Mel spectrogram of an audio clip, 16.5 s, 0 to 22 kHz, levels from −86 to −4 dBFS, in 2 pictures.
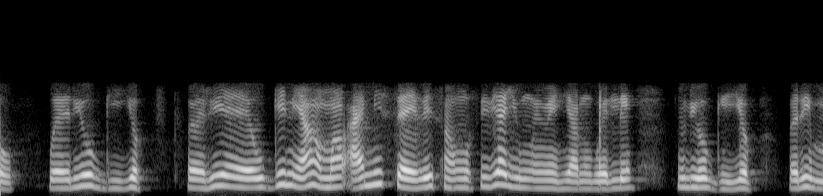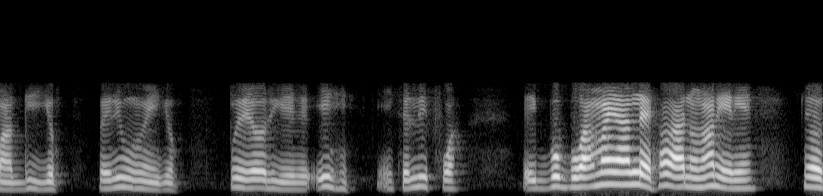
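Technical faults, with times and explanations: No technical faults can be heard in this speech, so there are no times or explanations to give.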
